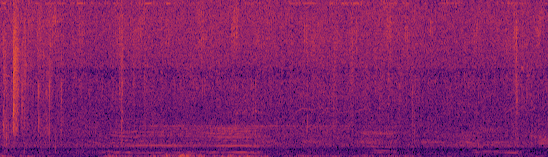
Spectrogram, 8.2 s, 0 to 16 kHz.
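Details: Red deer on Westleton Heath, recorded 16 October 2018; a deep, groaning bellow swells around the middle, with several fainter curved, moaning calls rising and falling before and after over steady outdoor background noise.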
